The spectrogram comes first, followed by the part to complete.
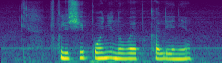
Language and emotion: Russian, neutral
